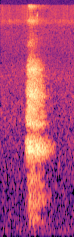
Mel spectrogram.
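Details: Sleeping parent, the father, snoring at home. One short, hissing, snort-like breath in a quiet room; noisy breathing.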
